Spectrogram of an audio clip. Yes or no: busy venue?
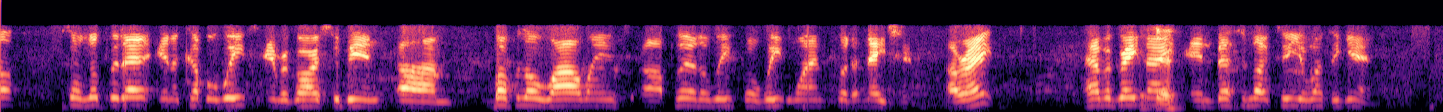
yes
